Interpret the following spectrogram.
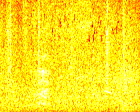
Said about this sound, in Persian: میشنوی؟ آبه.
